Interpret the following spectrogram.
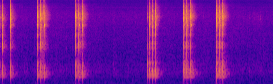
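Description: Fingernails tapping on the lid of a hard plastic makeup compact: about seven short, crisp taps, each a quick flurry of strikes, spaced unevenly with pauses between them.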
